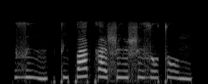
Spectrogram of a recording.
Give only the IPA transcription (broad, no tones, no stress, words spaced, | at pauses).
zɨ | tipa kaʂɨ ʂɨzotoŋ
